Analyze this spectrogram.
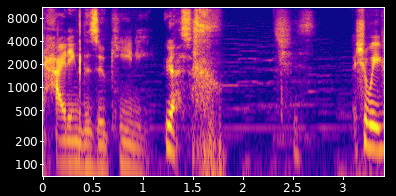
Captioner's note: sighs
